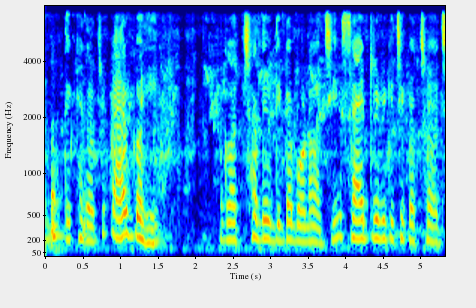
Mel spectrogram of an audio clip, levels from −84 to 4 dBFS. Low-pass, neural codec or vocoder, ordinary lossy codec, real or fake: 7.2 kHz; none; none; real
